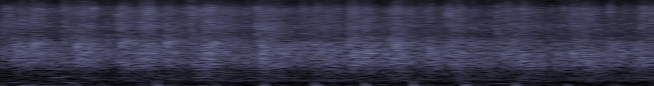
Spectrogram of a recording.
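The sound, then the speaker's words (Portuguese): An audience applauds two guests, one of them a pastor, steadily, a dense wash of many hands clapping that holds at an even level for several seconds, with faint voices or murmurs mixed underneath. “E pedir mais uma vez uma salva de palmas.”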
